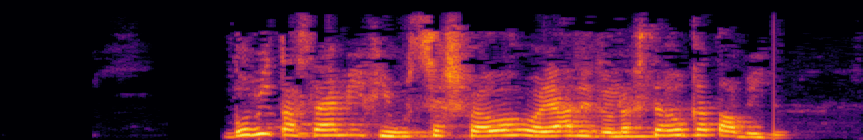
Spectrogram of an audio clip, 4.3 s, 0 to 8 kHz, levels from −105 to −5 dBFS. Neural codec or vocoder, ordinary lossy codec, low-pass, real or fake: none; MP3, 32 kbps; 7.2 kHz; real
